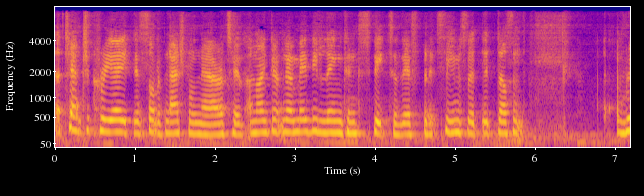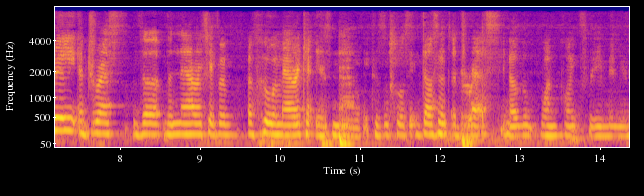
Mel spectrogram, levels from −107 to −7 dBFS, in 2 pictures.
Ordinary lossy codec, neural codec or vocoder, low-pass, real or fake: MP3, 48 kbps; codec, 32 kHz, 1.9 kbps, SNAC; 7.2 kHz; fake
